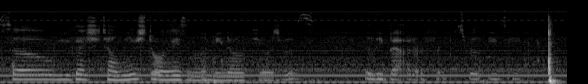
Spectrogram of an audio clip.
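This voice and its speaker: A woman speaks with ordinary pitch variation against loud background noise. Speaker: vlogger. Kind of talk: casual vlog chat. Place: home room. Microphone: webcam.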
